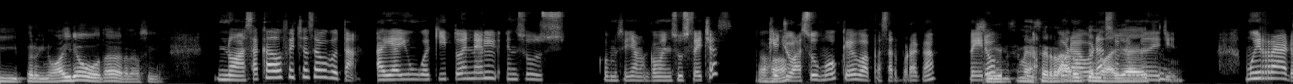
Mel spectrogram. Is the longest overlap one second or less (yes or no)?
no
